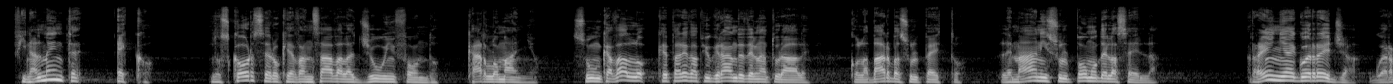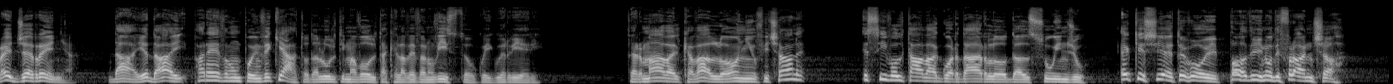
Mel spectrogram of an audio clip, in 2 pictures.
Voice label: audiobook, italian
